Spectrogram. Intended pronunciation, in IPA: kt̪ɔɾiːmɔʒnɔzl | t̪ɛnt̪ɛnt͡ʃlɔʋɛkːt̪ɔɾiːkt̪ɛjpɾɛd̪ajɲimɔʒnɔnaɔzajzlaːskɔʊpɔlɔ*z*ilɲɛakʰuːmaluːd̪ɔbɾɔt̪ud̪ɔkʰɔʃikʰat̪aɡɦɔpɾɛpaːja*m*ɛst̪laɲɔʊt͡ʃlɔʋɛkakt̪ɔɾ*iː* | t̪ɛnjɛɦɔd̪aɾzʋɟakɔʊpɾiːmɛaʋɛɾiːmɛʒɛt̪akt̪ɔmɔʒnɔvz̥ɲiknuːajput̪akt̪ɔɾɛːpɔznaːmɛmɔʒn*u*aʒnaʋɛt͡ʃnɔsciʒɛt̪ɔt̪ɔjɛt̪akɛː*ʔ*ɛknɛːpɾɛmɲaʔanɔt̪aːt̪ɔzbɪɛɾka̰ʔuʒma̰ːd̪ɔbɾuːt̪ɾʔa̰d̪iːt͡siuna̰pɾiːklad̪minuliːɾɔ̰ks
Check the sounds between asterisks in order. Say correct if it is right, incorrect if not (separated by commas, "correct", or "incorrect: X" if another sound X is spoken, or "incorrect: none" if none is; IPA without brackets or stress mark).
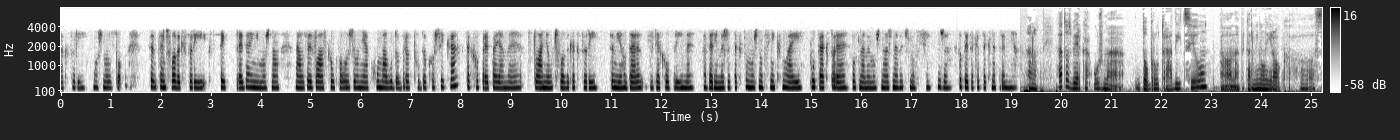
incorrect: ʒ, correct, correct, incorrect: ɔ, incorrect: p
